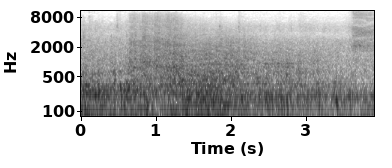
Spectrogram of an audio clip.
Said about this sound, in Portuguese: Mas pouco tempo depois da viagem se iniciar, o vento começou a soprar, a soprar bem forte e levantou-se num instante uma grande tempestade.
